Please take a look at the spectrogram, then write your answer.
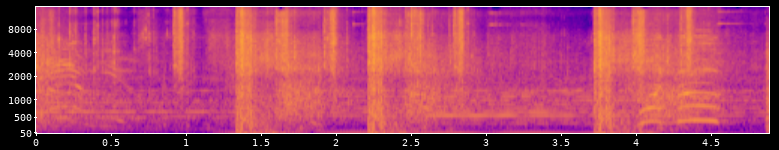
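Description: Gunfire in the video game Red Dead Redemption: several sharp, loud shots fired at irregular intervals, with a low rumbling bed beneath and brief voices in between.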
